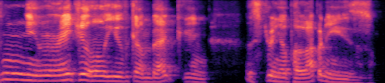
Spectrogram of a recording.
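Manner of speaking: hammy, nasal, high, slow, with "mm" stretched out. Speaker quotes a bad-acting scene from a TV show; Ralph's nasal bad-acting voice. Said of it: "talks with a nasal voice".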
